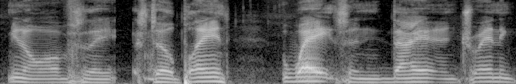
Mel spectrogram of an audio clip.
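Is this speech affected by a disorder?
Yes: ALS (motor neurone disease); young onset, speech affected first, voice worsened rapidly, nerve conduction testing; really early stages, recently diagnosed, borderline tests, on medication, in drug trials, seen by professor McDermott; speaking takes double energy, lags in banter, struggled saying solicitor, eating, drinking unaffected.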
